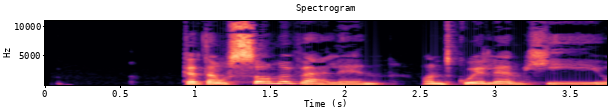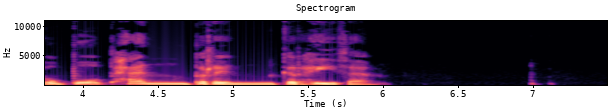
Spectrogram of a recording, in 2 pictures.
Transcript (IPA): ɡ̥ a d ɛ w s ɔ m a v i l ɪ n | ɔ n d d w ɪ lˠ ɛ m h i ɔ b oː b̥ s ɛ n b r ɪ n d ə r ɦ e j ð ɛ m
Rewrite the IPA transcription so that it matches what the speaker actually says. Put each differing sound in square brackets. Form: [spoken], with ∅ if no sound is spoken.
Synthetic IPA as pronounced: ɡ̥ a d [a] w s ɔ m [ə] v [ɛ] l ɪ n | ɔ n d [ɡ] w ɪ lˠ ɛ m h [iː] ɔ b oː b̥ [h] ɛ n b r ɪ n [ɡ] ə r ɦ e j ð ɛ m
